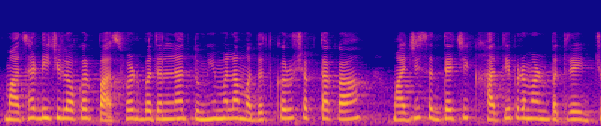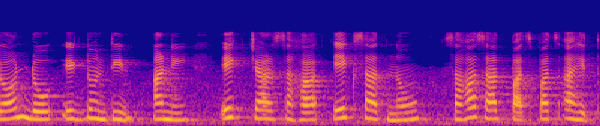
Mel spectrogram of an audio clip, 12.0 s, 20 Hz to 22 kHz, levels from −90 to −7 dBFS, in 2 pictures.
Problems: constant background noise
